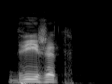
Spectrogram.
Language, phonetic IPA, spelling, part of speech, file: Russian, [ˈdvʲiʐɨt], движет, verb, Ru-движет.ogg
- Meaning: third-person singular present indicative imperfective of дви́гать (dvígatʹ)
